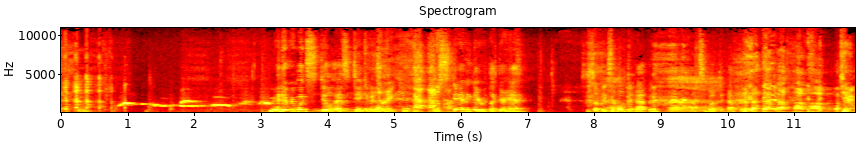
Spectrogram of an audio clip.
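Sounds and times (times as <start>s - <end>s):
laughter: 0.0s - 1.1s, 4.6s - 6.3s, 7.8s - 11.9s
speech: 0.3s - 0.6s, 3.2s - 7.0s, 7.9s - 11.9s
person whistling a short wavering tune: 0.8s - 3.2s.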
